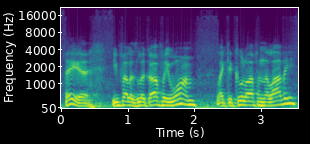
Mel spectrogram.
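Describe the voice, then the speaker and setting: Guy playing a friendly american hotel clerk, lightish voice, lively, muffled old radio drama. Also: a little high, brisk, natural voice. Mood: obliging. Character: courteous, friendly male hotel desk manager. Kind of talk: 1950s radio crime drama acting. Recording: muffled old radio recording, faint noise.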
